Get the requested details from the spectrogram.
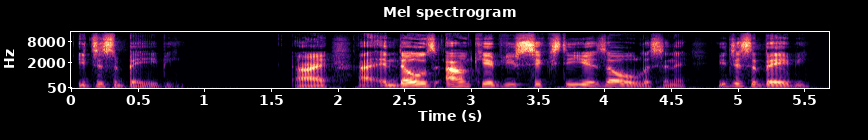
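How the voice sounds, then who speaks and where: A man with a very low voice talks loosely on a live stream, reading out viewers' comments and answering each one. He laughs often and drops "you know" and "man" into his sentences. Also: animated, fairly quick. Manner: reads viewer comments aloud and answers them. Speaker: spiritual teacher answering live chat.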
